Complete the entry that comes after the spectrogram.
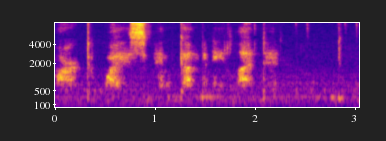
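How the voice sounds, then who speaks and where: A woman whispers. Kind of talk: audiobook story reading; ASMR. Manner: whispered.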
